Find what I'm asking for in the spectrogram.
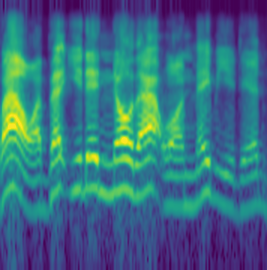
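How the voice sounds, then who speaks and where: Speaking at a fairly slow pace, a man uses a bright, sharp tone and lively intonation. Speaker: conservative talk radio host. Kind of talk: talk radio commentary on news headlines.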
